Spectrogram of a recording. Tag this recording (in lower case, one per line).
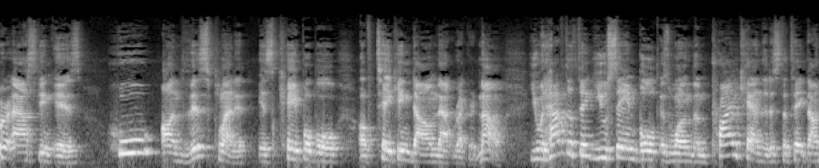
speech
